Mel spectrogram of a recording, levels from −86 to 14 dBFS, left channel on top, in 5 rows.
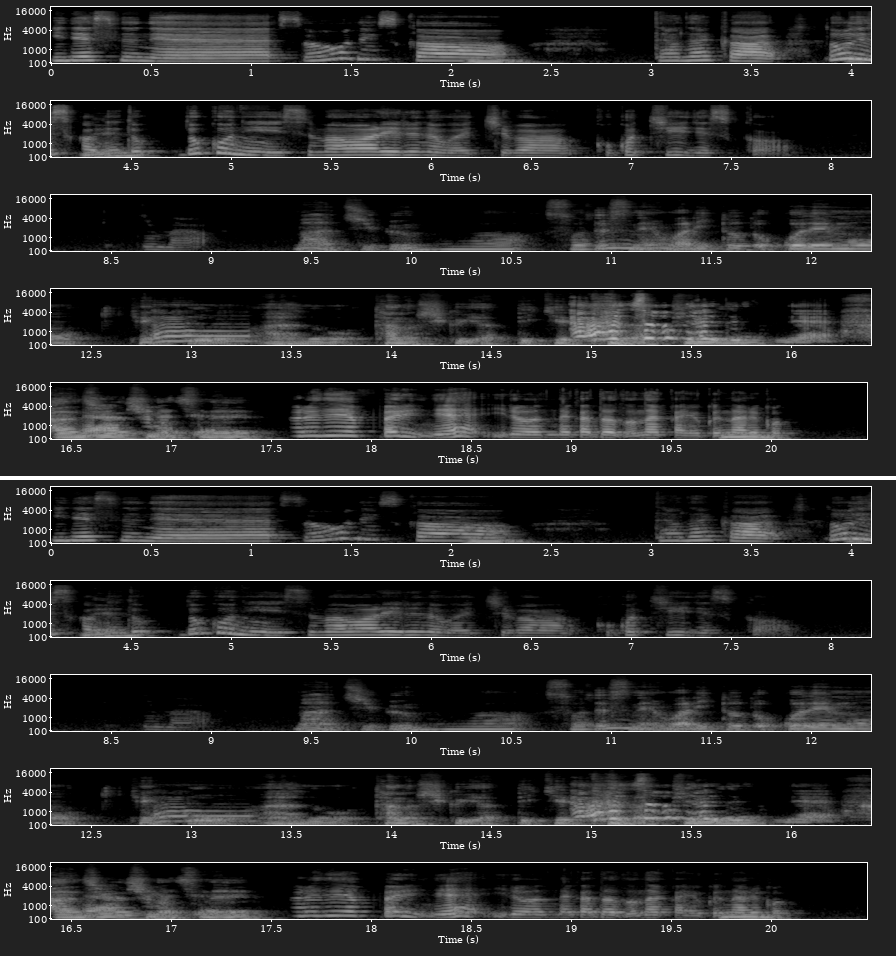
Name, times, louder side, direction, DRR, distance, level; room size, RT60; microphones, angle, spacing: voice 1, 0.0-2.3 3.0-7.7 8.7-9.0 10.9-11.2 12.8-13.3 14.9-17.2 17.6-19.9, left 5 dB, 85° left, 0.7 m, -33 dB
voice 2, 2.0-2.4 4.0-4.5 9.4-15.9 16.3-17.5 19.7-20.1, left 2 dB, 10° left, 2.2 m, -36 dB
3.9 x 3.1 x 3.6 m
head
